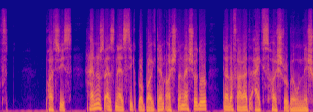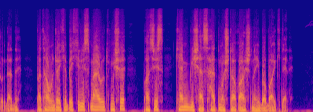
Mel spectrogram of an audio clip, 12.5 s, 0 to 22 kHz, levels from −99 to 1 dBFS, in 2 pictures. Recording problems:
distortion; slight; 8% of the sound clipped

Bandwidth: 15.5 kHz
